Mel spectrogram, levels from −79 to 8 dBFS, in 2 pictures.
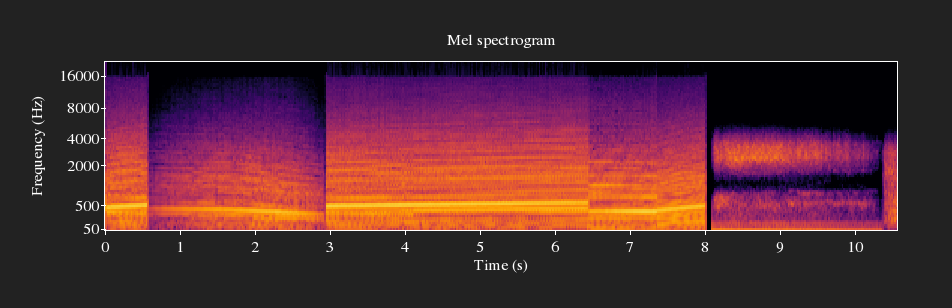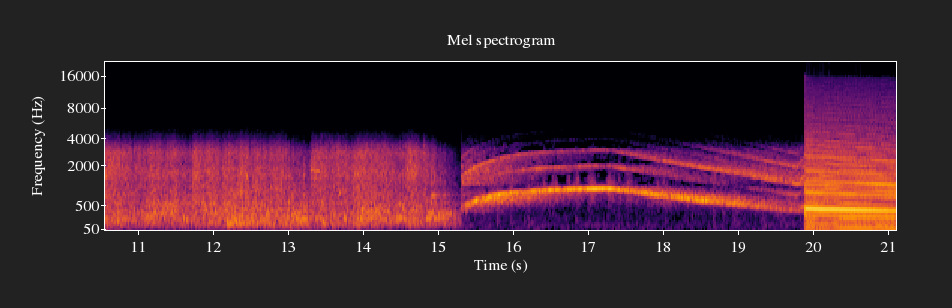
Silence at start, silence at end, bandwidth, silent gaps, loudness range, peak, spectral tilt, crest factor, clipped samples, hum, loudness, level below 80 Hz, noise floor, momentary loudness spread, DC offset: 0 s; 0 s; 16 kHz; none; 15 LU; 0 dBFS; -5.5 dB/octave; 10 dB; 1%; none; -9 LUFS; -30 dBFS; -33 dBFS; 17 LU; under 0.1%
